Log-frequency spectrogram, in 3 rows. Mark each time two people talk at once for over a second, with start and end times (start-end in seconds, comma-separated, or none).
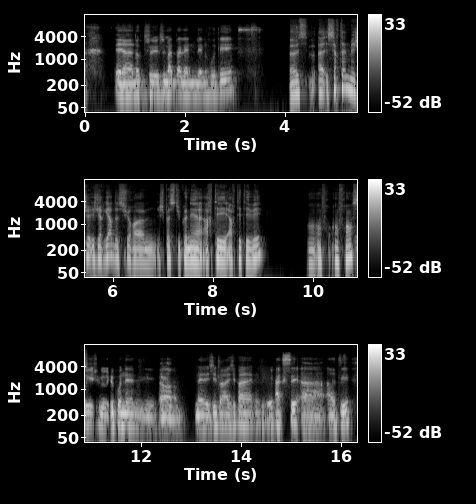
none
